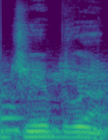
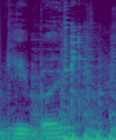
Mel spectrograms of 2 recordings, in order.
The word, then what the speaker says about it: Ghibli: Any of the Ghibli, Studio Ghibli games, not Ghibli, it's Ghibli is how it's pronounced, like Princess Monaco, Spirited Away.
